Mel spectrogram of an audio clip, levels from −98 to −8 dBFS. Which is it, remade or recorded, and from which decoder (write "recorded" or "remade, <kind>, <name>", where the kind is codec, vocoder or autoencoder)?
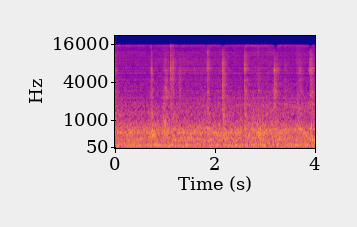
remade, autoencoder, DAC-VAE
